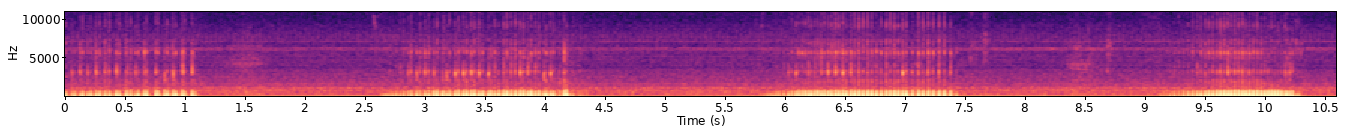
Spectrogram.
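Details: Slow, steady rumbling snores about every three seconds over a low hum from a sleeping dog healing from fight wounds with drains in her arm; she has snored worse; snoring.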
